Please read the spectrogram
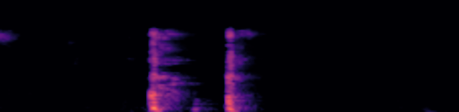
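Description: A man coughing twice in quick succession, two short, loud coughs near the middle.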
